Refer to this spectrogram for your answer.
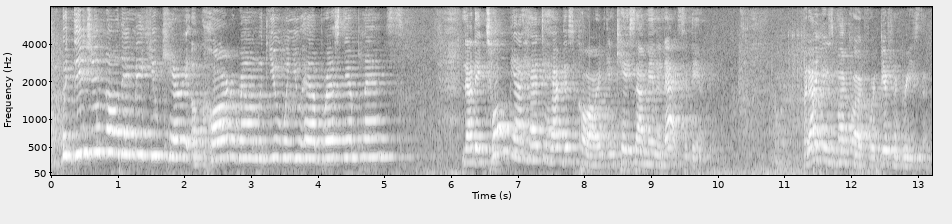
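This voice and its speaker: Her high voice has an animated tone and very wide pitch swings at a moderate pace. The woman is heard with audible room echo and noticeable background noise. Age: 60s. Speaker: stand-up comedian. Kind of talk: stand-up. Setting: stage with audience.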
